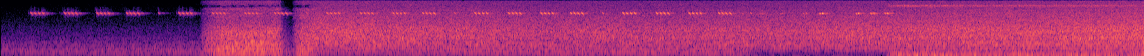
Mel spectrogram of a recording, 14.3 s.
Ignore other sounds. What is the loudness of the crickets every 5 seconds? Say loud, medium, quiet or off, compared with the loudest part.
medium, loud, medium.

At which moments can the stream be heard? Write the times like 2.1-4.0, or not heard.
2.5-14.2.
